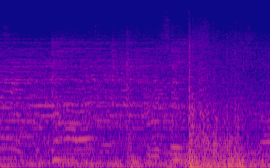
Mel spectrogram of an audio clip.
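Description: Music playing throughout, with one sharp, loud knock about a second and a half in, as a skateboard drops in and its wheels hit the wooden bowl.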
